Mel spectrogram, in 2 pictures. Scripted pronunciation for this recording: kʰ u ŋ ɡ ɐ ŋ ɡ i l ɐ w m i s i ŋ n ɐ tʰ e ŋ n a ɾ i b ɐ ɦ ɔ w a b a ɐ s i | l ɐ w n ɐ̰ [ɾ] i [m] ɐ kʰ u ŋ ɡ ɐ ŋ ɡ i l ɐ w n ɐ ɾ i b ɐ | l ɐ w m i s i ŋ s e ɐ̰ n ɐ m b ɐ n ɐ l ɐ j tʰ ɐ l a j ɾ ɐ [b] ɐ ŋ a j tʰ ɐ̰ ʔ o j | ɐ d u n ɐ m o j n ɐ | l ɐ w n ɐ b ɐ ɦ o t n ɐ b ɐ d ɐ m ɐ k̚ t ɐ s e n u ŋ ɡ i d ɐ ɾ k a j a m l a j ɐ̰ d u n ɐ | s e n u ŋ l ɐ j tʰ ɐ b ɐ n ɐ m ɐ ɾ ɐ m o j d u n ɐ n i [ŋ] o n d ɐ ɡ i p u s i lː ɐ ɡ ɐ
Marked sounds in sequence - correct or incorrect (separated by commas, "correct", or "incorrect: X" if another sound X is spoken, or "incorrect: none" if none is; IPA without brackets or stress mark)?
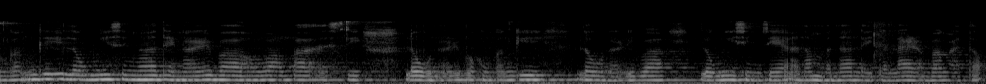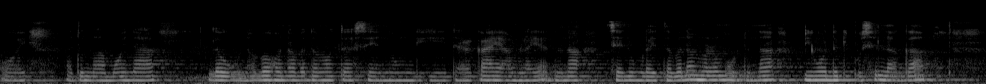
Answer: correct, incorrect: b, correct, correct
